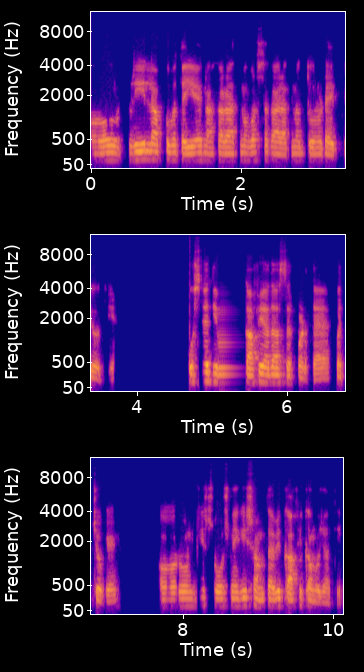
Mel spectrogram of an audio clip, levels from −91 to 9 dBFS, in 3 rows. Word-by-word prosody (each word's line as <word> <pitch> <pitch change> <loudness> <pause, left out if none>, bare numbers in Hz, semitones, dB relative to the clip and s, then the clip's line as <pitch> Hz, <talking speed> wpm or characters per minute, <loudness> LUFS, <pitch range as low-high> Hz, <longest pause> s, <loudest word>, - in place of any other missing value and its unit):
और 120 +1 +1 0.2
रील 135 +1 +4
आपको 130 -1 +1
पता - - -2
ही 115 +1 +4
है 120 +1 +2
नकारात्मक 115 +1 -1
और 120 - -1
सकारात्मक 115 -2 -3
दोनों 110 0 -1
टाइप 105 -1 0
की - - -1
होती - - -5
है, - - -11 1.0
उससे 135 +3 +4
दिम 130 -1 +1 0.2
काफ़ी 120 +4 +6
ज़्यादा 130 -1 +5
असर 130 0 +1
पड़ता 95 - -1
है 95 +1 -2
बच्चों - - 0
के 100 0 -2 0.7
और 115 +1 -3
उनकी 120 +2 -5
सोचने 120 0 -1
की 125 - 0
क्षमता 115 -2 0
भी 125 - +3
काफ़ी 110 0 +1
कम - - +2
हो 95 - -1
जाती 90 -2 -5
है। - - -38
120 Hz, 200 wpm, -21 LUFS, 110-125 Hz, 1.0 s, काफ़ी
